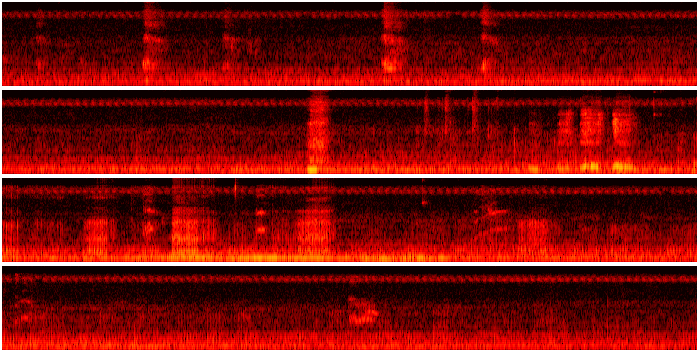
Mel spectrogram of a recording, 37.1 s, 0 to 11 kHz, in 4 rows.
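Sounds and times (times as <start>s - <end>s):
cat low rumble: 10.2s - 37.0s.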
